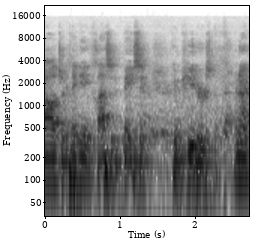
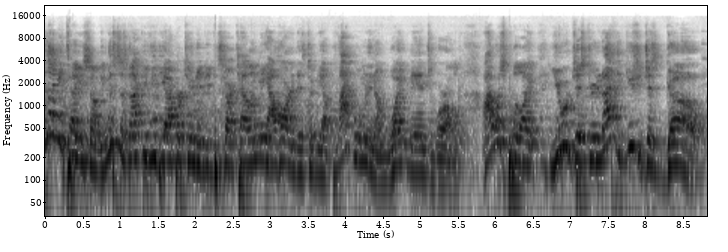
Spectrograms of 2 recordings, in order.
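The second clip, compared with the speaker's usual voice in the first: high, forceful retold rant; indignant telling-off; 8 semitones higher than usual. Shopper telling off the rude woman, indignant. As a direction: lecture her with mock outrage.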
